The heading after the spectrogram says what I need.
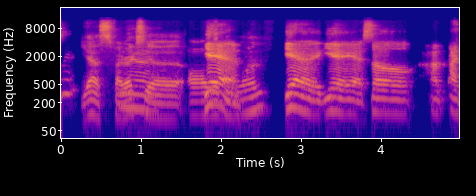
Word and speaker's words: Phyrexia: Phyrexia? Is that how you pronounce it? Yes, Phyrexia.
